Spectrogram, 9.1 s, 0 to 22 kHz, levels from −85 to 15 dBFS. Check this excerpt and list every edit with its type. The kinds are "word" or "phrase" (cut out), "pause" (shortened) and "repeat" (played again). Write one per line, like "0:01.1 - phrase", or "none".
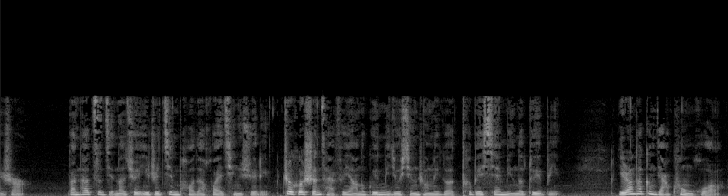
0:03.4 - pause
